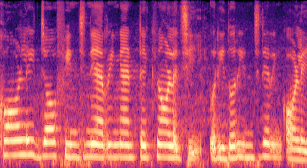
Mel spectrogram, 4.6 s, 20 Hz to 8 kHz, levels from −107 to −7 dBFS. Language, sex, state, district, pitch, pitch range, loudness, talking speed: Tamil, female, Tamil Nadu, Kanyakumari, 220 Hz, 215-240 Hz, -13 LUFS, 145 wpm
